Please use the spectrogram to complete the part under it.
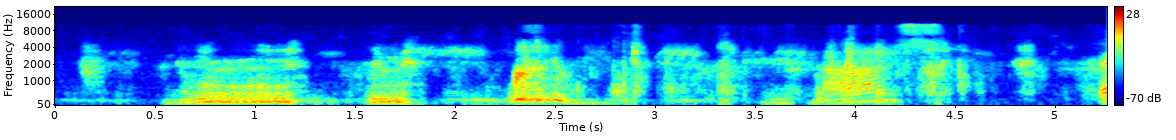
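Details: Puppy attacking a king cobra: rough growls and snarling bursts with whimpering rising tones, overlapping with people's voices speaking nearby.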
